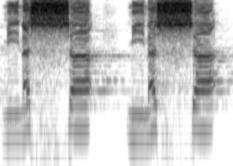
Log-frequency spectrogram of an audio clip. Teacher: orang yang membaca syin dengan menggerakkan kedua bibir maka bunyinya otomatis menjadi tebal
